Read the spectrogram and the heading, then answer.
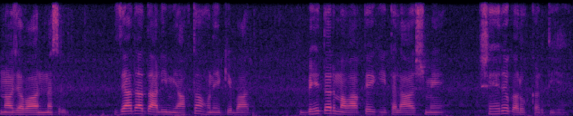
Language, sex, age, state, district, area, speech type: Urdu, male, 18-30, Delhi, North West Delhi, urban, spontaneous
